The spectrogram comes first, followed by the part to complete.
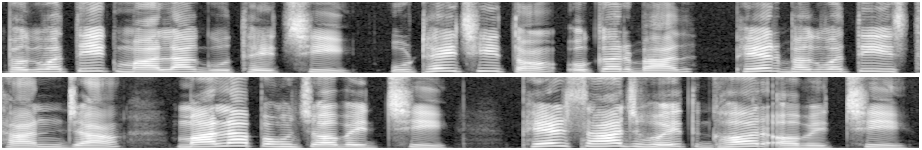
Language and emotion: Maithili, neutral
